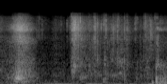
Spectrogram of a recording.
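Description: Large diamond-painting canvas and its white sheet being handled and lifted, rustling and crinkling faintly, with two brief louder rustles, one just after the start and one about a second in.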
